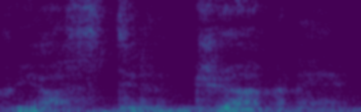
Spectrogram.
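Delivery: hushed whispered warning; a mother hushing her child in a whisper. A narrator's reading. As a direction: whisper it sharply so no one hears.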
